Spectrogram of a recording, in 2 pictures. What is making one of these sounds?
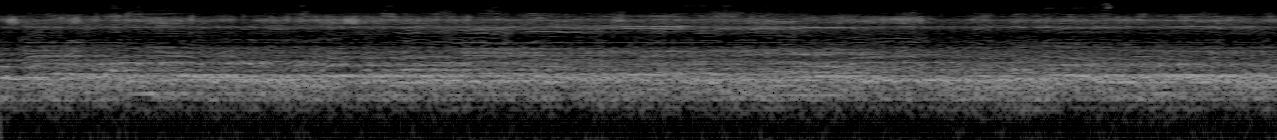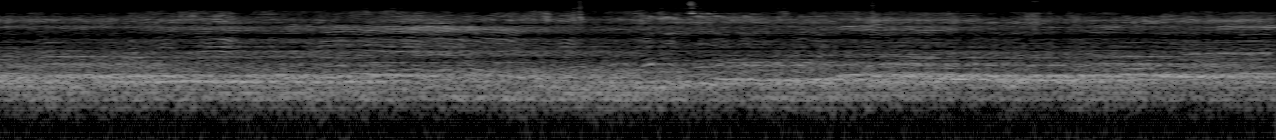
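A large crowd murmurs steadily in a big echoing hall.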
